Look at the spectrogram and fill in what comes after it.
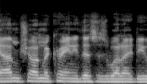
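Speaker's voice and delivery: ordinary talk, nothing marked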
